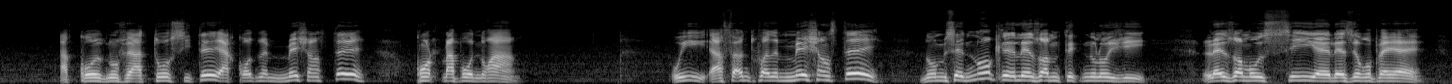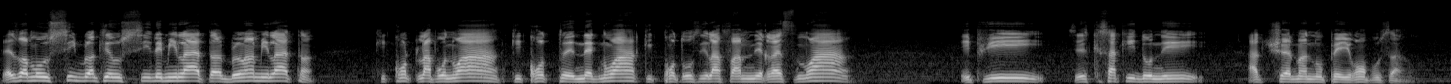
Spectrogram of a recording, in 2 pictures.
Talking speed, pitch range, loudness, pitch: 145 wpm, 135-175 Hz, -19 LUFS, 160 Hz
